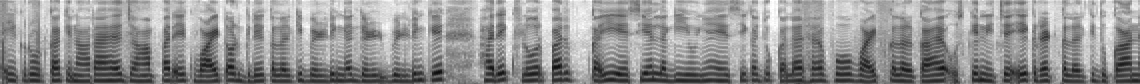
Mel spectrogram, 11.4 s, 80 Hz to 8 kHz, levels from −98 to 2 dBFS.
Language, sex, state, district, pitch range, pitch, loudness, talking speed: Hindi, female, Chhattisgarh, Bilaspur, 200-220 Hz, 210 Hz, -16 LUFS, 250 wpm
